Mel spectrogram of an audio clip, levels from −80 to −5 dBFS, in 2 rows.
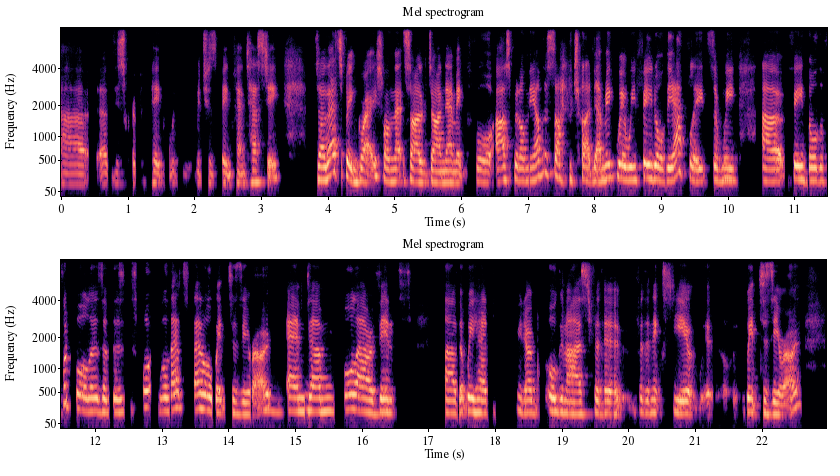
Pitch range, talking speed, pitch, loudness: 180-210 Hz, 190 wpm, 190 Hz, -19 LUFS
